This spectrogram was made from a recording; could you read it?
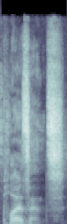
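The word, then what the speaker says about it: Pleasence: Pleasance.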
